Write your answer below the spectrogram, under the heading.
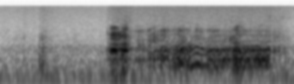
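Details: Domestic pig (Hausschwein) giving a sudden short, high squeal, then a drawn-out wavering grunt that rises and falls in pitch for about two seconds. Quiet indoor background with a few faint knocks.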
